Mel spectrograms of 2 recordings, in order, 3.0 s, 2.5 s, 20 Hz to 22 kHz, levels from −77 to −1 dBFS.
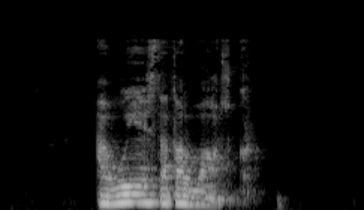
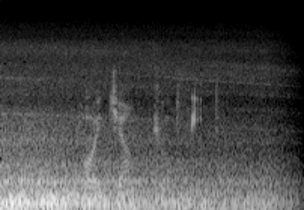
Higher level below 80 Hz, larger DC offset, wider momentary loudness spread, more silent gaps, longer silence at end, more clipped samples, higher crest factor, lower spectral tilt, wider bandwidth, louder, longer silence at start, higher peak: second, -56 dBFS vs -24 dBFS; neither; about the same, 17 LU vs 15 LU; neither; first, 0.95 s vs 0.1 s; neither; about the same, 18 dB vs 16 dB; about the same, -6.5 dB/octave vs -7.5 dB/octave; second, 11.5 kHz vs 13 kHz; second, -27 LUFS vs -18 LUFS; first, 0.8 s vs 0 s; second, -12 dBFS vs 0 dBFS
